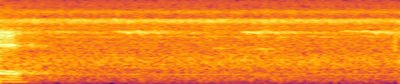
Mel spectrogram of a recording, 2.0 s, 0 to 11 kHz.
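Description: Steady hiss of an old 1978 tape recording, with a faint high-pitched trill that comes and goes.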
